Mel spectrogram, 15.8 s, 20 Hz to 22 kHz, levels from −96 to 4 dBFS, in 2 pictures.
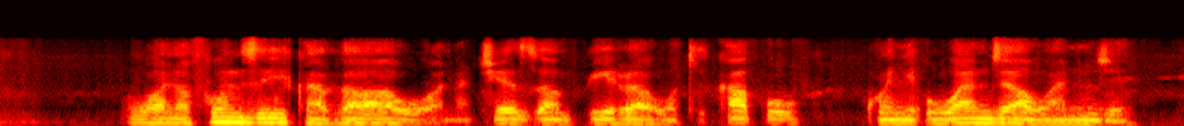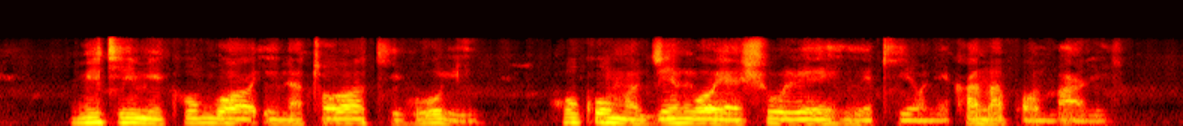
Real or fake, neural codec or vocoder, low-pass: fake; codec, 16 kHz, 2 kbps, FreqCodec, smaller model; 7.2 kHz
